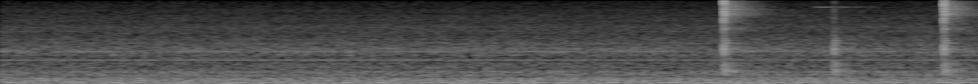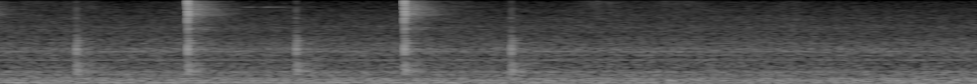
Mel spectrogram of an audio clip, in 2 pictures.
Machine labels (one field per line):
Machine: valve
